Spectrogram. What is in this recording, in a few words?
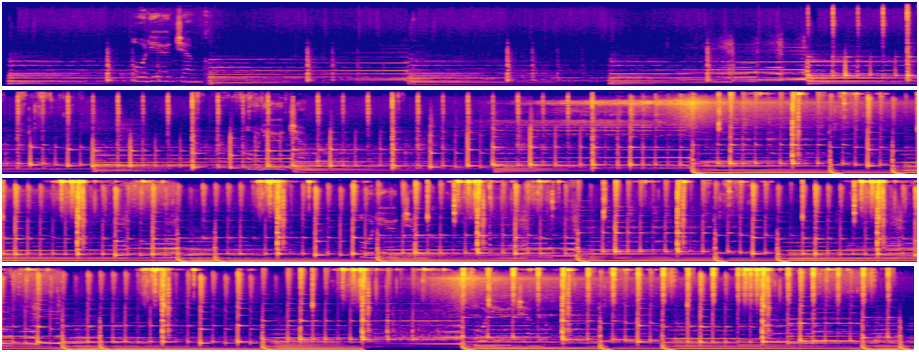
slow motion abstract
